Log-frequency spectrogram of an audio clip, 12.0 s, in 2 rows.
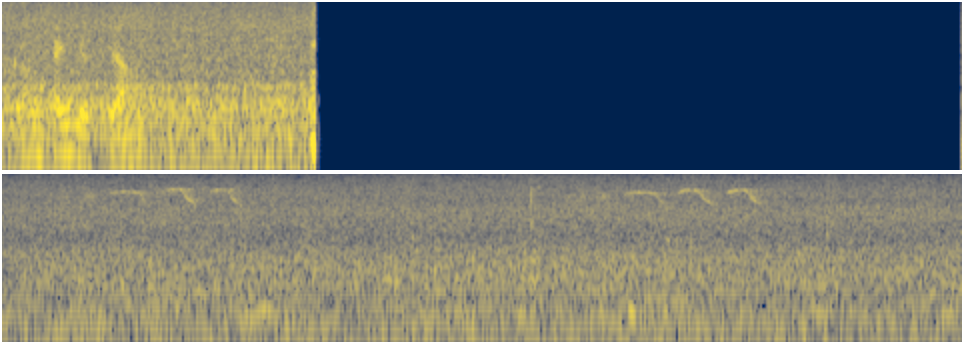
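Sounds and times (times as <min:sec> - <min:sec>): outdoor background hiss: 0:00.0 - 0:02.0, 0:06.0 - 0:12.0
songbird singing: 0:06.4 - 0:07.8, 0:08.8 - 0:11.2.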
